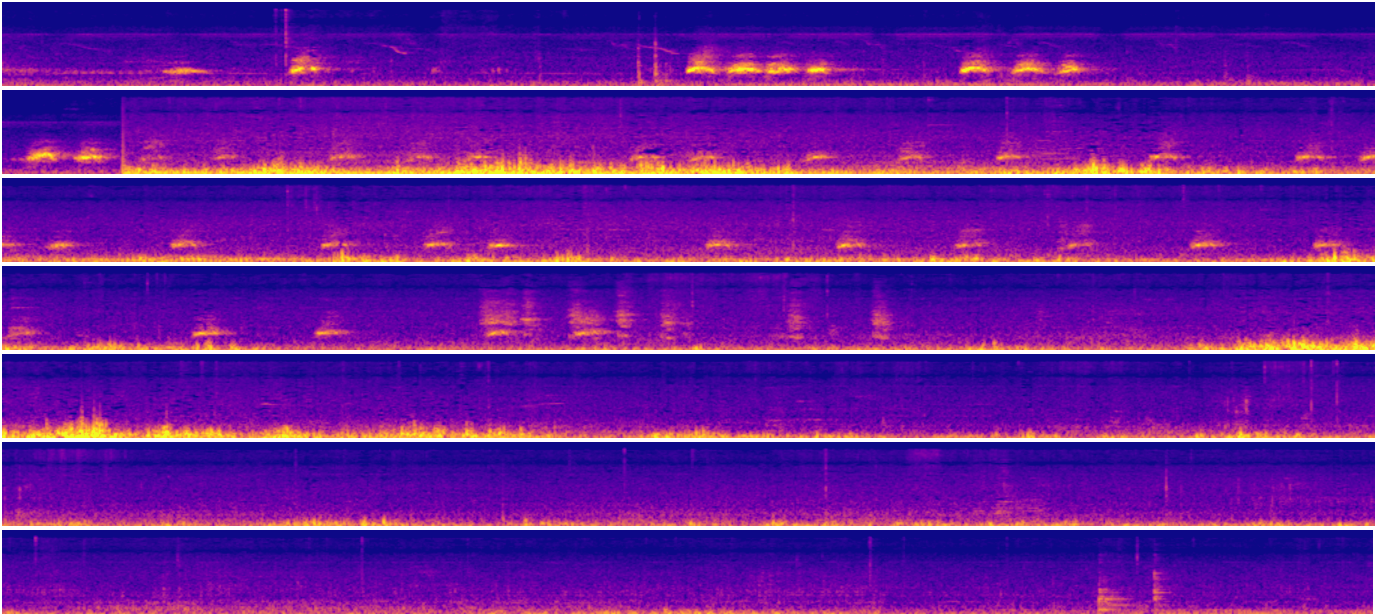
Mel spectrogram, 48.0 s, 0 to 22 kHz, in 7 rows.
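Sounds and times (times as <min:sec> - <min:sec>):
dog barking: 0:00.8 - 0:01.9, 0:03.4 - 0:05.6, 0:06.9 - 0:09.4, 0:10.0 - 0:16.5, 0:17.2 - 0:20.9, 0:21.5 - 0:22.4, 0:23.0 - 0:25.1
steady low rushing noise: 0:07.5 - 0:23.0.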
